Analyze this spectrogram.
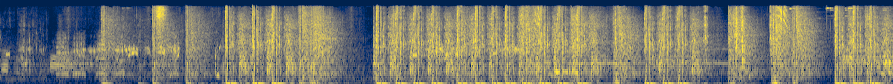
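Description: A pistol fires rapid, loud shots close by.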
